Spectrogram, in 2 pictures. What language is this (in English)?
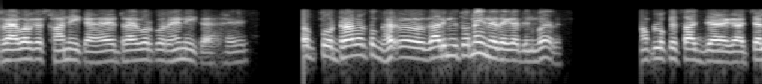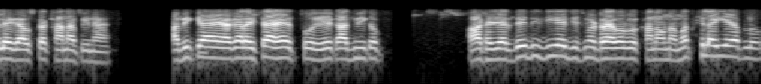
Hindi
